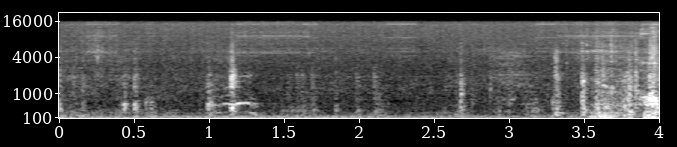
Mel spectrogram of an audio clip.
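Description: Faint steady low hum of the tow plane's engine idling ahead, heard from inside the glider's closed cockpit, with a few small clicks.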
